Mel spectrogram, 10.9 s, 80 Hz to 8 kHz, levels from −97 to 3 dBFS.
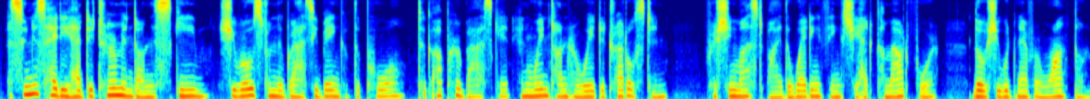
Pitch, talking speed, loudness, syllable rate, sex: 175 Hz, 260 wpm, -23 LUFS, 5.9 syllables/s, female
